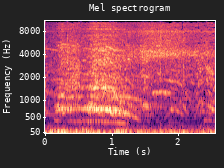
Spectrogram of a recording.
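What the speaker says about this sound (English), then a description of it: "it's a predominant Bartow crowd tonight. Very vocal." A vocal, predominantly Bartow crowd cheers and yells at a high school softball state semifinal, a loud, dense roar of many voices with rising shouts throughout.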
